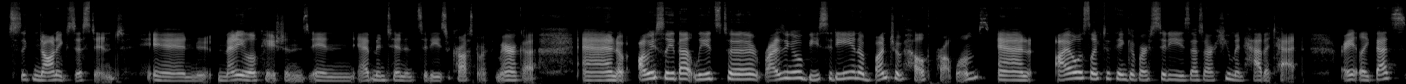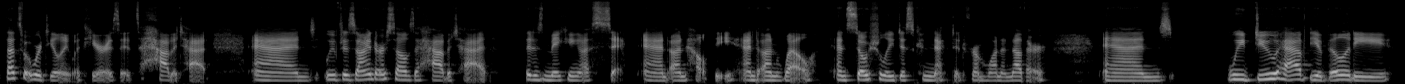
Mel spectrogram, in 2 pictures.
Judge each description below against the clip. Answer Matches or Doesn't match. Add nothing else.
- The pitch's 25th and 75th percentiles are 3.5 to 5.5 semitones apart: Matches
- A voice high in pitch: Matches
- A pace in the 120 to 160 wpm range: Doesn't match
